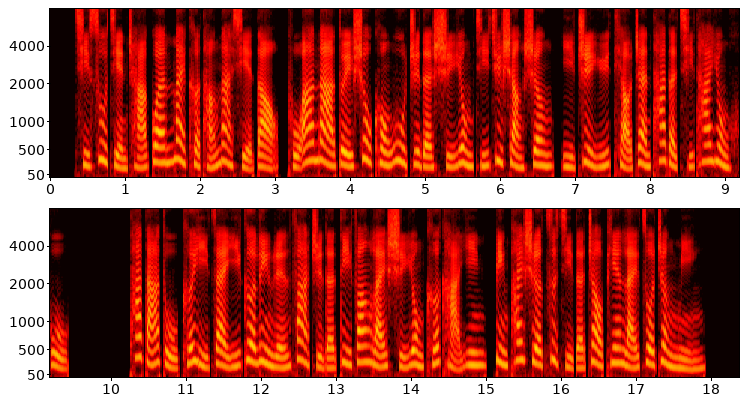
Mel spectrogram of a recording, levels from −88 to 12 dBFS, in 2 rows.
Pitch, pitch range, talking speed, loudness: 225 Hz, 195-270 Hz, 230 characters per minute, -28 LUFS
